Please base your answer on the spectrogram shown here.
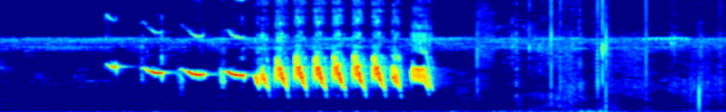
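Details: Lined seedeater singing in the soft 'na baixa' style: a few clear, descending high whistled notes, then a rapid burst of about ten buzzy repeated notes lasting under a second, over a faint low rumble.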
